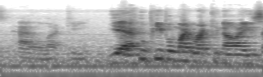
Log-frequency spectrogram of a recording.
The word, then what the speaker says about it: Padalecki: I think it's Padalecki.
